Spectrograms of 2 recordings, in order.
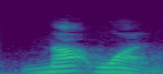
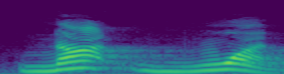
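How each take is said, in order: First: Said in the usual way. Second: "Not one" with Not punched loud and falling; emphasis. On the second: Shown as a demonstration. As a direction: hit "Not" hard, then drop on one. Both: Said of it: "so it's emphatic".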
